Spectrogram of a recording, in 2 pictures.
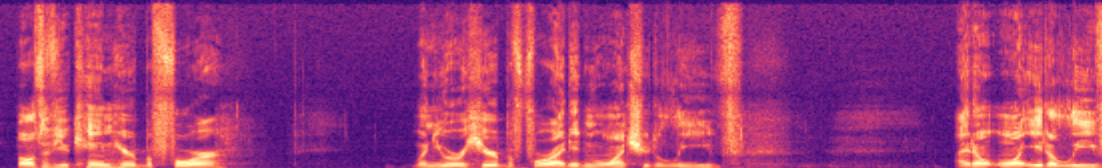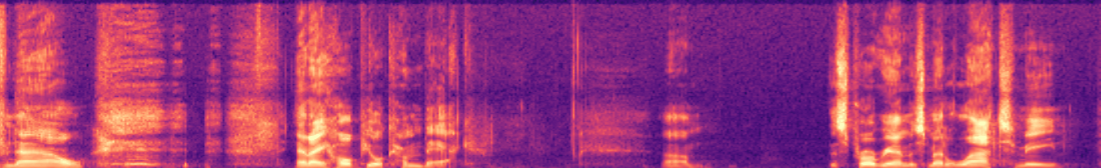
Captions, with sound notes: Both of you came here before, when you were here before, I didn't want you to leave. I don't want you to leave now (laughs), and I hope you'll come back. This program has meant a lot to me.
